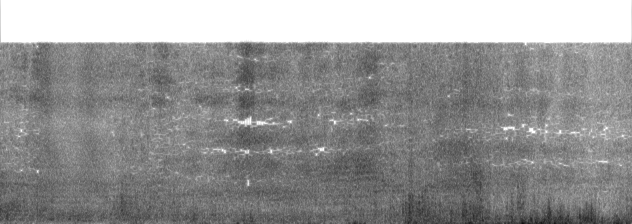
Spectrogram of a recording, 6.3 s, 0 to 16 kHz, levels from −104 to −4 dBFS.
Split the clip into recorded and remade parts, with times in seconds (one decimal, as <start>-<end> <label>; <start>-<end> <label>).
0.0-0.4 recorded; 0.4-1.1 remade; 1.1-6.3 recorded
